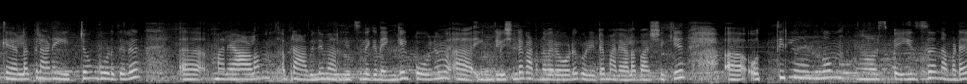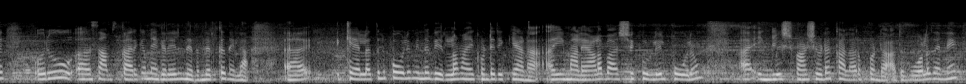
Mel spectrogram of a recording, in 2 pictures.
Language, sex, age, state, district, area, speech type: Malayalam, female, 18-30, Kerala, Idukki, rural, spontaneous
